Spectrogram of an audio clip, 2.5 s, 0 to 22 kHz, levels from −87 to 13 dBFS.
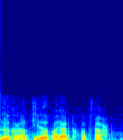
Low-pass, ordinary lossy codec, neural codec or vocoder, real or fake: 7.2 kHz; MP3, 48 kbps; codec, 16 kHz in and 24 kHz out, 0.6 kbps, FocalCodec, streaming, 4096 codes; fake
